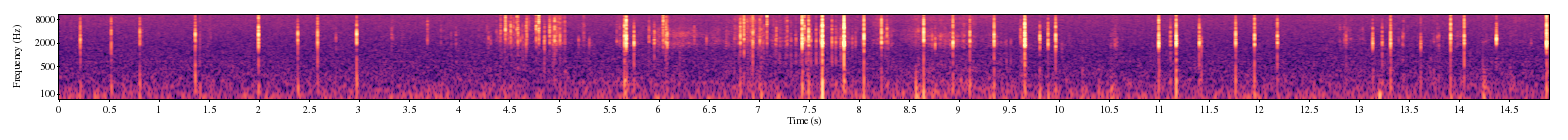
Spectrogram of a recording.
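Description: Long acrylic nails slowly tap along the edge of a white Lindt Creation Crème Brûlée cardboard box holding a chocolate bar. Sharp, dry clicks that die away instantly are spaced through the clip, with brief bursts of crinkly rustling in the middle over a quiet low hum.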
